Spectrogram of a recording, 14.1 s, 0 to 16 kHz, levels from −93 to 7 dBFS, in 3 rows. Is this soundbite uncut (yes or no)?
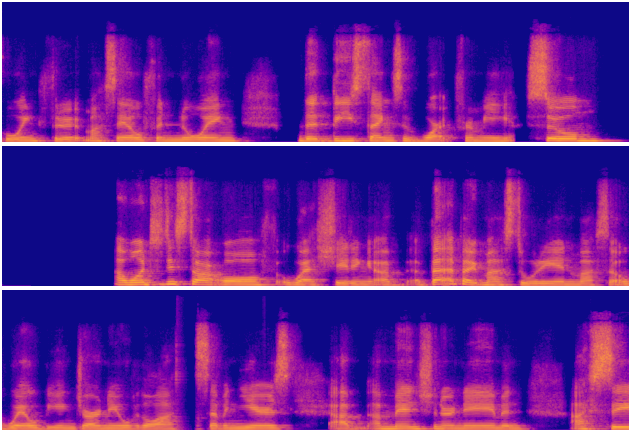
no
